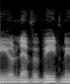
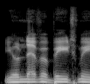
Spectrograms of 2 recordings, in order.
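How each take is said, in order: First: Repeated gloating villain taunt, hammed up; lightly voiced gloating death knight; mock Arthas villain. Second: Hammed-up gloating villain, a touch louder; lightly voiced gloating death knight; mock Arthas villain. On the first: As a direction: rub it in like a cartoon villain. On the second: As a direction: taunt the heroes like a cartoon villain. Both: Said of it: "and he's like".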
